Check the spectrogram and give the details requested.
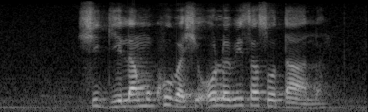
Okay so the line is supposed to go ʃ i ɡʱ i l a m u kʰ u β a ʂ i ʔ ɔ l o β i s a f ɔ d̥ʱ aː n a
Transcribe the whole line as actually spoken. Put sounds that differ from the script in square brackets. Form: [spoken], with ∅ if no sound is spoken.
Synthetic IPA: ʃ i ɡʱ i l a m u kʰ u β a [ʃ] i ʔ ɔ l o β i s a [s] ɔ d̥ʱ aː n a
